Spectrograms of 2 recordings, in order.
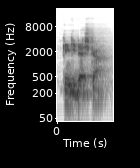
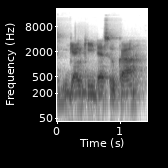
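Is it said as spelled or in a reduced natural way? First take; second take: reduced; as spelled. First: The syllables are reduced in natural speech. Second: Every syllable is pronounced fully, as written. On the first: The speaker calls it right. "but actually it's more like" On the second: The speaker calls it wrong. "you read it like this"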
